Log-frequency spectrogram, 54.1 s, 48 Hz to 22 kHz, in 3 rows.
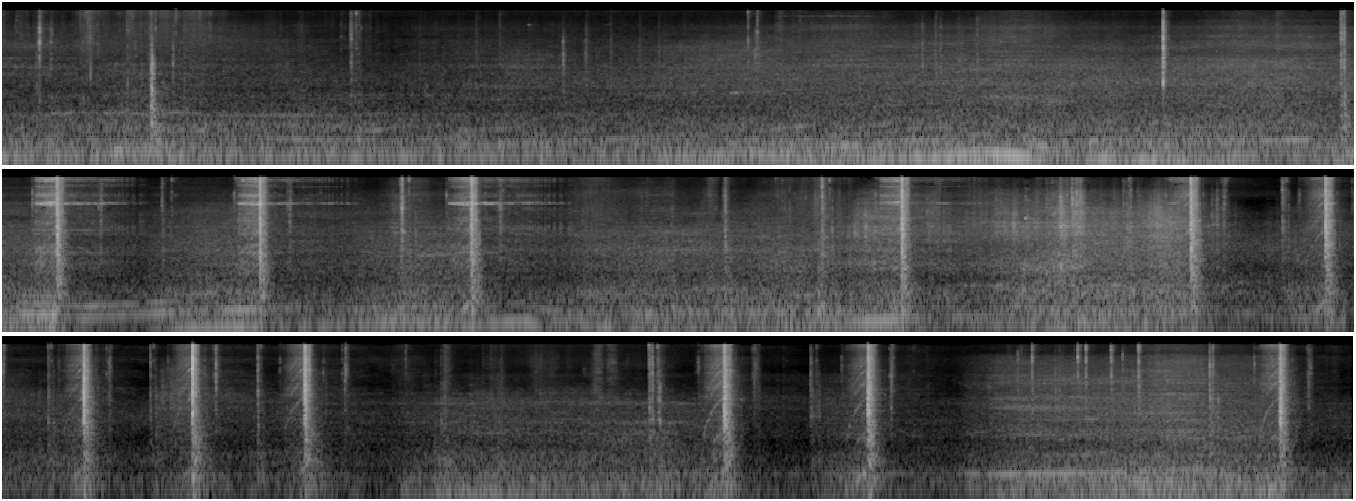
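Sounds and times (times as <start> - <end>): nail gun firing: 18.5 - 19.5, 21.2 - 22.1, 24.0 - 25.1, 33.7 - 34.2, 35.4 - 36.2, 36.8 - 37.6, 38.3 - 39.0, 39.8 - 40.6, 45.4 - 46.2, 47.3 - 48.0, 52.8 - 53.6.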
